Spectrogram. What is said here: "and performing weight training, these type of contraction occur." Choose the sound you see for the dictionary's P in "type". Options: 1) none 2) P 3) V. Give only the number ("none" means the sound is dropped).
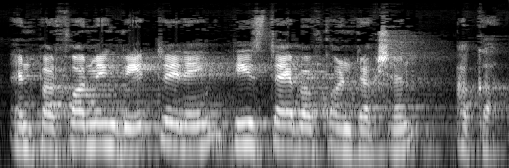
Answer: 2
